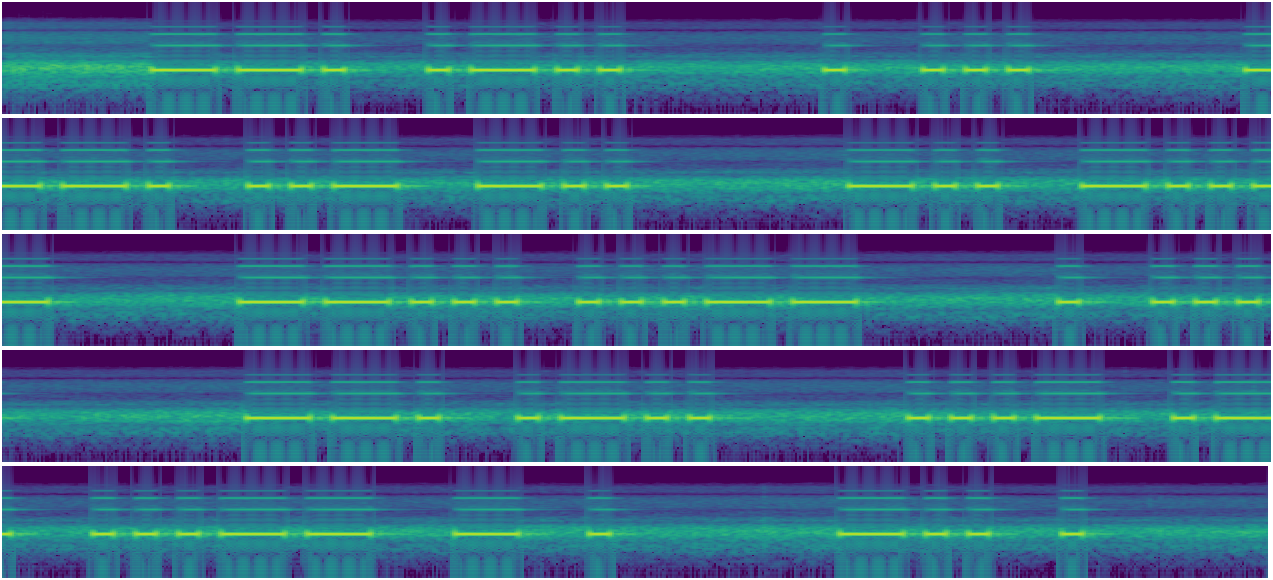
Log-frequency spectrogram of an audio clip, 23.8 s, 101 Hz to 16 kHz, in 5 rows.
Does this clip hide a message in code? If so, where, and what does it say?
Yes: Morse code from 0.5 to 23.1 s, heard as a keyed tone, hand-sent with a paddle, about 15 wpm, 740 Hz, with room echo. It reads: GL ES GUD DX 73 ES GL VA3TE DE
